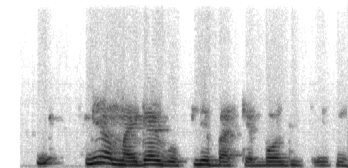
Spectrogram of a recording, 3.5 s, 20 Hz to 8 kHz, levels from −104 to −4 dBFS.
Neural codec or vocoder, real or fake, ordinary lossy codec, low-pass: none; real; none; none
